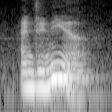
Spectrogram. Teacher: the stress on the last syllable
